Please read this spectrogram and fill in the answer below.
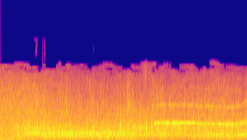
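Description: Live concert audience applauding and cheering as the song's music stops, with a high sustained tone near the end.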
